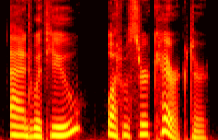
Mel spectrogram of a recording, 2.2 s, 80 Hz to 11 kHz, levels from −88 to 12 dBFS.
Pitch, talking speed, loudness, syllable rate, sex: 205 Hz, 190 wpm, -17 LUFS, 5.2 syllables/s, female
